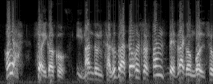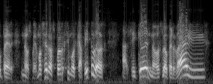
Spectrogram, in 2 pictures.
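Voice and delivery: very loud, high, heroic anime hero voice. Goku's new voice actor, asked in an interview, greets fans in Goku voice. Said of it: "¿Y con la voz de Goku podrías".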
